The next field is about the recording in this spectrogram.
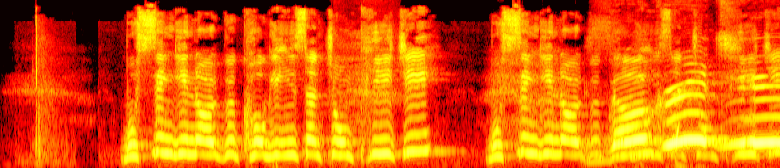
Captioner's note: speaking in Korean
